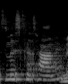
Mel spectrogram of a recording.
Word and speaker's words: Miskatonic: Is that how you say it? – Miskatonic? – Yeah, which I was like, oh, that's kind of fun.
